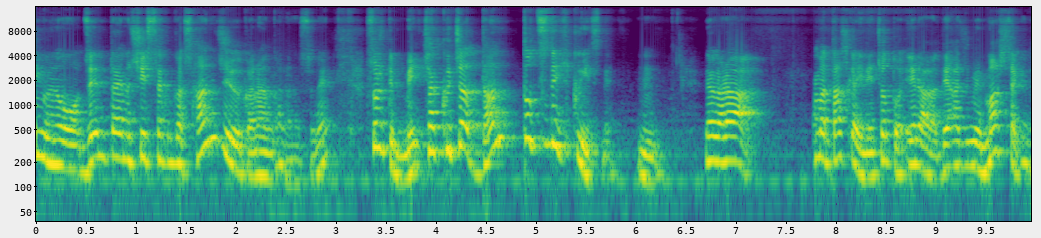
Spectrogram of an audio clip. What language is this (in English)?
Japanese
